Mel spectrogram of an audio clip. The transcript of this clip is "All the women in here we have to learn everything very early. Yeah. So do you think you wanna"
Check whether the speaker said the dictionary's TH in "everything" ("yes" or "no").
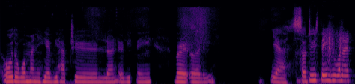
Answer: yes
